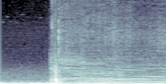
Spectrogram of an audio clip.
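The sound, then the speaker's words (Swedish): A car window motor whirs as the driver rolls the glass down, a steady mechanical hum over the low rumble of an idling engine, lasting about two seconds. “Föraren vevar ner rutan.”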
